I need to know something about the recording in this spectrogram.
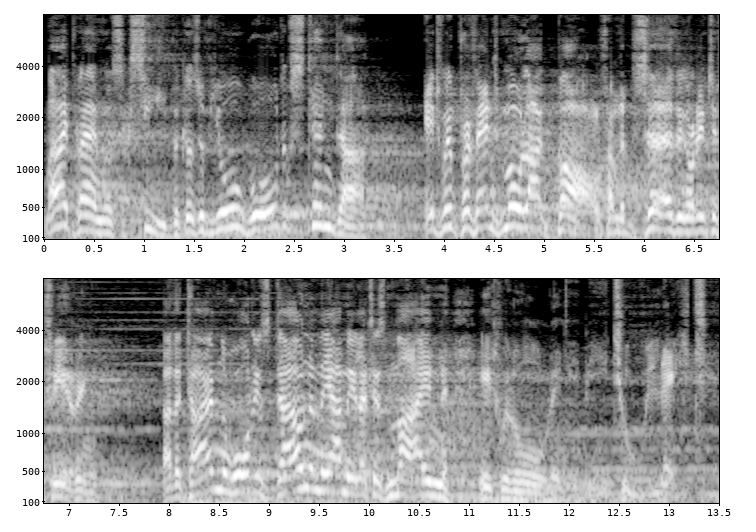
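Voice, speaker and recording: An actor playing a gloating, power-hungry necromancer in a fantasy game, pompous, condescending and theatrical. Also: male voice, high-pitched, very animated, unhurried, fairly bright tone, heavily acted. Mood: taunting. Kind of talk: fantasy video game acting. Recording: long cavernous reverb, faint music.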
